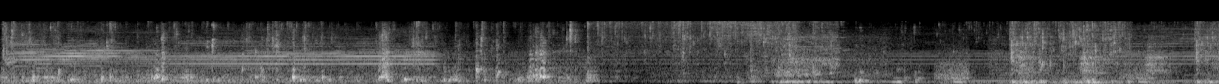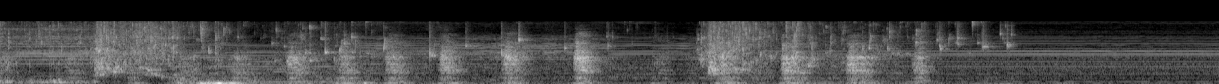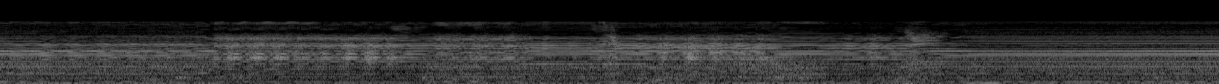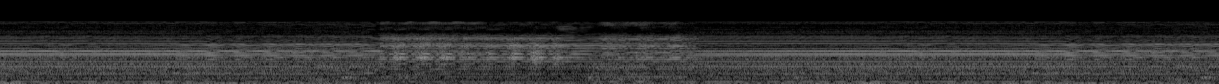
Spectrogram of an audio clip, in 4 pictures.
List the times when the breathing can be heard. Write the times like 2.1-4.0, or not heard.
9.8-21.4.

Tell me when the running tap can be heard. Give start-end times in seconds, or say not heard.
0.0-22.4.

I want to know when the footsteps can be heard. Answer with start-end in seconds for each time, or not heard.
not heard.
